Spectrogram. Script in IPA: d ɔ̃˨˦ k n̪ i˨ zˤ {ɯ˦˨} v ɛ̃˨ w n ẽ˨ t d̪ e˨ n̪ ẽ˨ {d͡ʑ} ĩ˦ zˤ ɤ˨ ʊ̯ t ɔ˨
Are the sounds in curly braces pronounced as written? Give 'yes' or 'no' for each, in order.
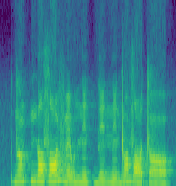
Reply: no, no

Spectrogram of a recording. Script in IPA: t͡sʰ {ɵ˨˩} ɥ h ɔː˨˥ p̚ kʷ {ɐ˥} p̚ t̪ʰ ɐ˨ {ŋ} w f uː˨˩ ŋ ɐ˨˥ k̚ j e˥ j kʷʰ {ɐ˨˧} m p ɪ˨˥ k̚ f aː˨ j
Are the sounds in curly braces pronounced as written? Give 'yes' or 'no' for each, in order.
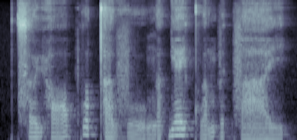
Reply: no, yes, no, no

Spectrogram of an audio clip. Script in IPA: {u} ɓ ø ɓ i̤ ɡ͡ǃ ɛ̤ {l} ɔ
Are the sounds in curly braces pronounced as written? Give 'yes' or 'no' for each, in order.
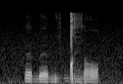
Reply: no, no

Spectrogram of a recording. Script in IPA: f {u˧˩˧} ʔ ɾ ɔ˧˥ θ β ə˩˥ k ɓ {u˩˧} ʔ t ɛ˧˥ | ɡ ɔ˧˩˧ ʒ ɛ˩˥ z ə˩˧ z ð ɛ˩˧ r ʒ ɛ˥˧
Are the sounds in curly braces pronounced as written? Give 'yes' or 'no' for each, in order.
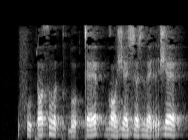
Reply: yes, no

